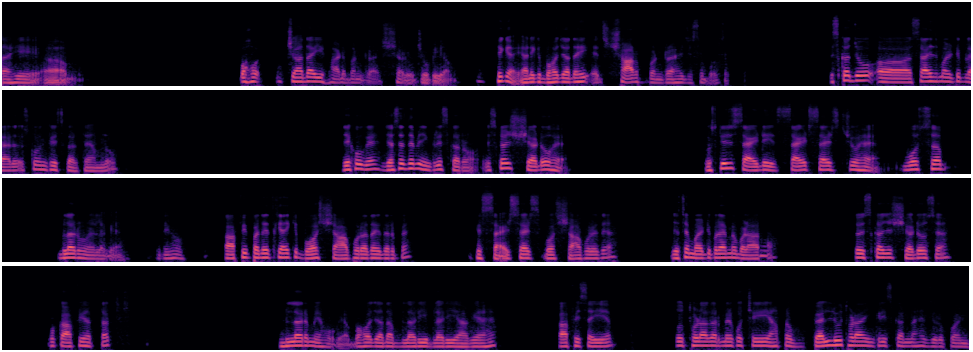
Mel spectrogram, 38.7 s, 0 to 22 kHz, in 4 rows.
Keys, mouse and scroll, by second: 0.1 middle click, 10.7-11.8 drag, 16.6-19.2 drag, 26.8-28.1 drag, 36.0 click.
